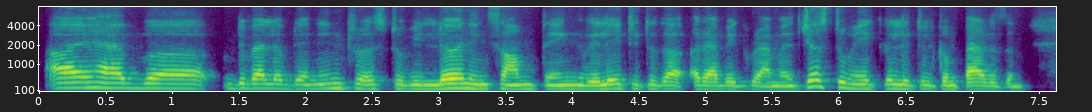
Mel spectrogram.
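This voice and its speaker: A woman with a Pakistani accent, very deep, low pitch, ordinary pitch variation and hardly any pauses. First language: Urdu. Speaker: English teacher. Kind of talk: interview.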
